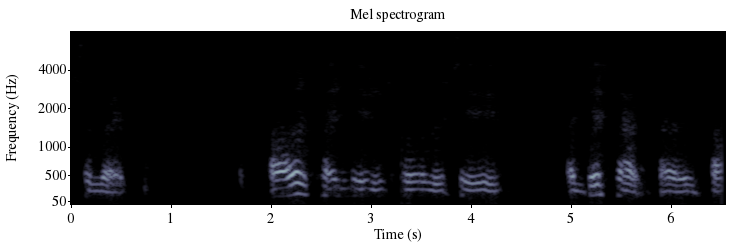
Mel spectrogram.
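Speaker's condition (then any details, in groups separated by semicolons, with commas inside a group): Head and neck cancer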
